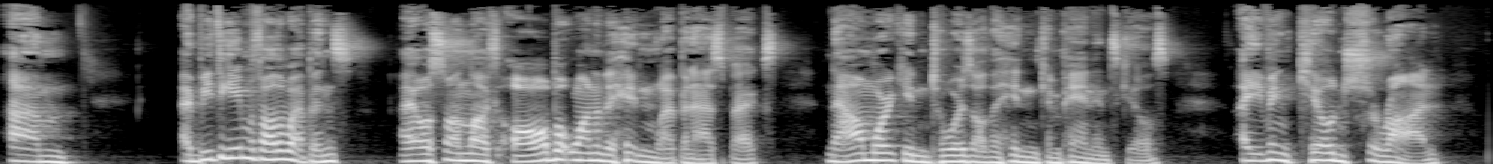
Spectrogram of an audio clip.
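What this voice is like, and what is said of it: Rough, worn-out sounding voice. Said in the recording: “my voice is still a mess. So you guys probably hear that a little bit through this.”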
